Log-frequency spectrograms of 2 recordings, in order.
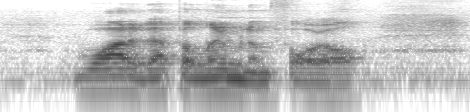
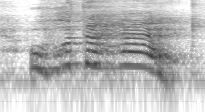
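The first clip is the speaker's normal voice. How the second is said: a much higher, strange-sounding what the heck; exasperated surprise. Retold or imitated. Husband finding the shower dry, high-pitched bafflement. Shower has no water either.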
